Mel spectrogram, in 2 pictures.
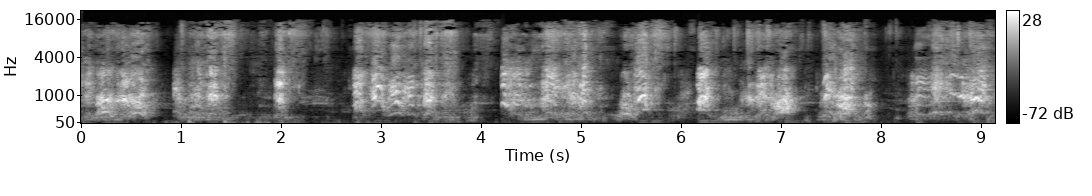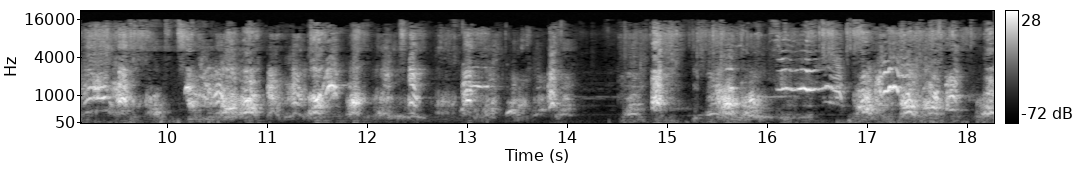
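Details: Four friendly dogs, a German shepherd, brown Doberman and two Labradors, going wild in rough play: loud continuous bursts of snarling barks, yips and growls, overlapping with short gaps between frantic exchanges.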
